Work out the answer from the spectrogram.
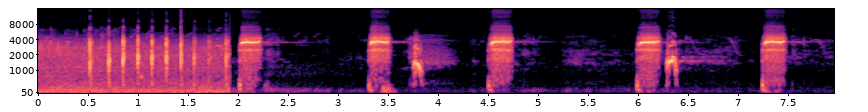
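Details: Grey francolin: a quick run of about eight short ticking notes leads into a series of loud, high whistles spaced about one to one and a half seconds apart. Some whistles are followed by a brief lower note.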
